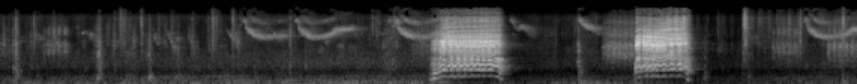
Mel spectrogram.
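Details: Goat kid born under an hour earlier gives two strong quavering bleats roughly two seconds apart, while chirping birds call in the background amid soft rustling.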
